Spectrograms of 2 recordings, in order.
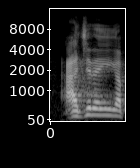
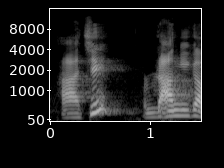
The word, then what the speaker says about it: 아지랑이: 아지랭이가 피어오르다. 아지랭이 하면 틀린다. 아지랭이가 아니라 다 같이 아지랑이가 맞아.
